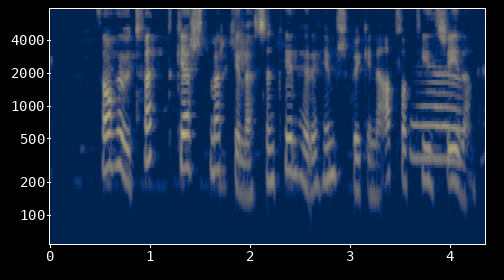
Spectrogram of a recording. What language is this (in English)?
Icelandic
